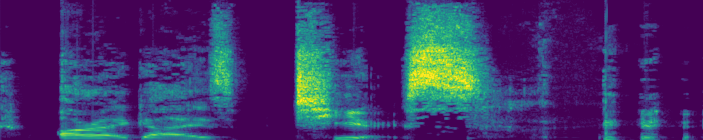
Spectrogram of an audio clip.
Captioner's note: laughter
